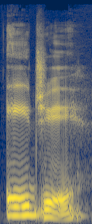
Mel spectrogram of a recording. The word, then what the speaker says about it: Agee: did it and he he's reading it and he's like Ag and like all my friends were laughing. They're like that guy butchered your name. I'm like, "Actually, that's the right way to say it."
